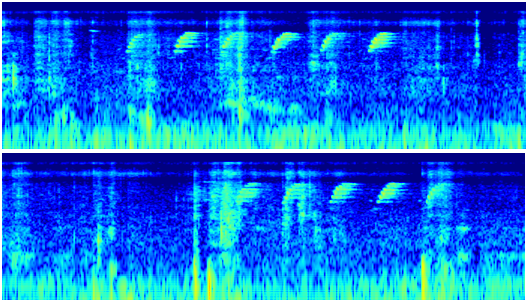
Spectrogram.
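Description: Faint songbird chirping: a run of short, high, quick notes about a second in, repeated about five seconds in, with a few faint knocks in between.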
